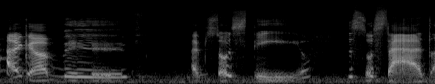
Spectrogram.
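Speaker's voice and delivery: slow, hushed, fading whimper; soft, drawn-out pretend sadness; pitiful mock lament. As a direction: play it feebly sorry for yourself.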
